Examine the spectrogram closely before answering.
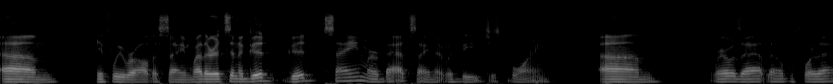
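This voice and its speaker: A normal speaking voice from a man, medium in pitch, at a moderate pace with fairly even intonation. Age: 30s. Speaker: podcast host. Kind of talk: casual chat.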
